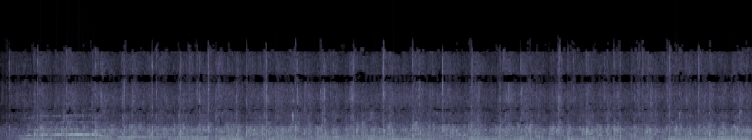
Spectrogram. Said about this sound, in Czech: Třeba takhle zněl potlesk Australanů na letišti, když dorazili hasiči ze Spojených států, které lidé v Melbourne označili za heroes, tedy za hrdiny.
